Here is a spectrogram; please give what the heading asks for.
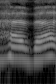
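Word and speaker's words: هذا: Nah, ini untuk hadza H-nya ini sebenarnya ee ini ya panjang ya karena ee kata hadza ini dalam bahasa Arab ha itu pasti panjang. H-nya pasti panjang dibacanya hadza hadzihi haula itu semua ha-nya pasti dibaca dua harakat ya kecuali haula.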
